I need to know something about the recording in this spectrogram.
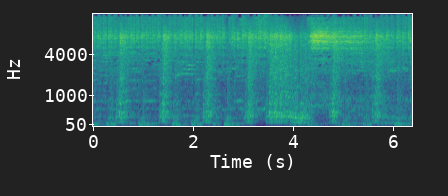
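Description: PDP acoustic drum kit played in a steady rock beat: bass drum and snare strokes, with a bright cymbal crash ringing from about four seconds in.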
